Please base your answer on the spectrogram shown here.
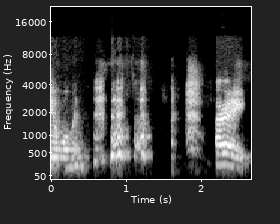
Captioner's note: laughing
